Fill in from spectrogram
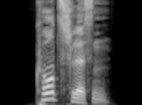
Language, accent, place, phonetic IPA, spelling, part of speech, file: German, Germany, Berlin, [ˈkʊʁt͡sˌʃlʏsn̩], Kurzschlüssen, noun, De-Kurzschlüssen.ogg
- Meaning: dative plural of Kurzschluss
